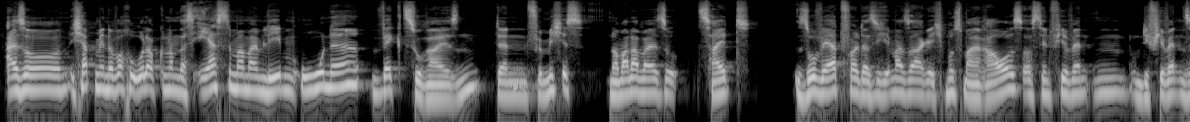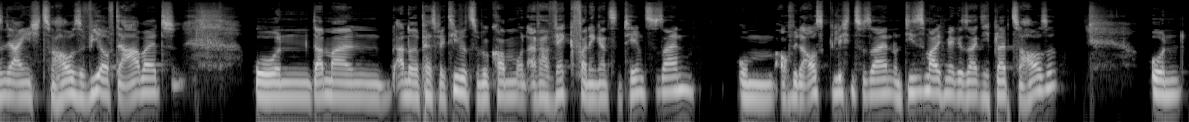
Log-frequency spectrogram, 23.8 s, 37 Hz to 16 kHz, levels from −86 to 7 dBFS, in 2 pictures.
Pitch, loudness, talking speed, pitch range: 155 Hz, -20 LUFS, 210 wpm, 135-175 Hz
